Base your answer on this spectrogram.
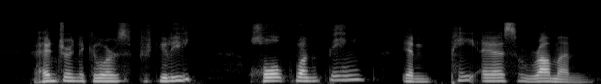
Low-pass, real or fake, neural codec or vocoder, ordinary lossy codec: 7.2 kHz; fake; codec, 16 kHz in and 24 kHz out, 0.4 kbps, LongCat-Audio-Codec, four codebook decoder; none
